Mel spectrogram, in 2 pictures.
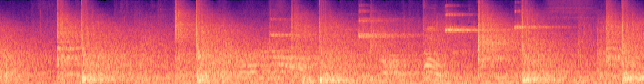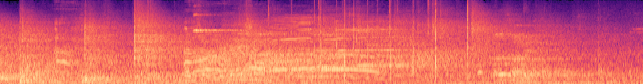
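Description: Squash rally: the ball cracks off rackets and the court walls in an irregular run of sharp hits that echo in the enclosed court, with short high squeaks from the players' shoes on the hardwood floor.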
